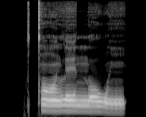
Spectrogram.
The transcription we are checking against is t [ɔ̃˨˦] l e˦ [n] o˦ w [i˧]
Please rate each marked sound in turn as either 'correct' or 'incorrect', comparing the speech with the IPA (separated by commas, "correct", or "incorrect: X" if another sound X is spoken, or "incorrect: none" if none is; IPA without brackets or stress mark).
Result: incorrect: ɔ̃˦, correct, incorrect: ĩ˧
